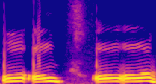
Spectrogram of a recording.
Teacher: হ্যাঁ, কণ্ঠ তালব্য ধ্বনি। আর ও ও ও ও গলা থেকে শুরু হয়, কিন্তু বাড়ি খায় হচ্ছে ঠোঁটে, ওষ্ঠে বাড়ি খায়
